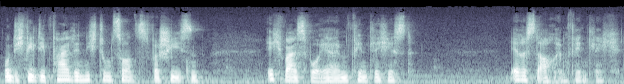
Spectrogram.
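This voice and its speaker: A woman's voice: extremely low pitch, moderate pace, a little hiss or hum. Proud, imperious female regent, standard German, formal and emphatic, classic radio-play delivery. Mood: accusing, resolute. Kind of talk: classic German stage-drama radio acting.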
